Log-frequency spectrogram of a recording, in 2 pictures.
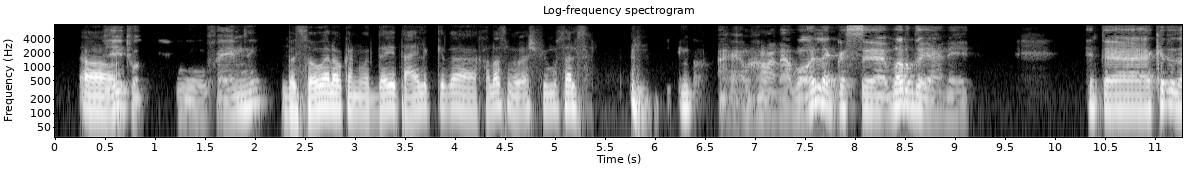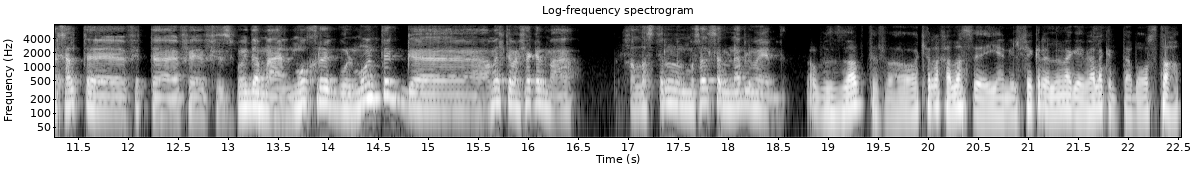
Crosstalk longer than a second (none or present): none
